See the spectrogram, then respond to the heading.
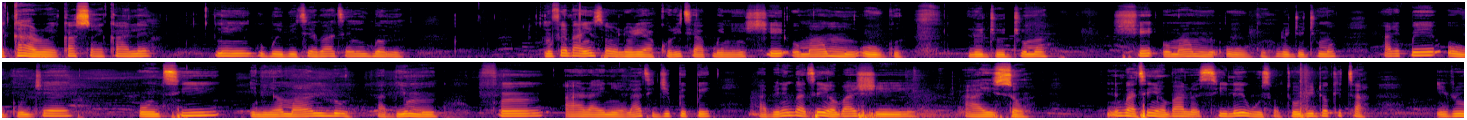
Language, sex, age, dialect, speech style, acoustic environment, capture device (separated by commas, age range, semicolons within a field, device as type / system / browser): Yoruba, female, 35-44, Nigeria - Lagos Yoruba, happy; excited; focused, people talking, mobile / Linux / Chrome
